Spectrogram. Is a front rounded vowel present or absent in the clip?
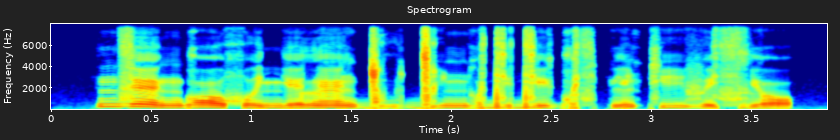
absent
